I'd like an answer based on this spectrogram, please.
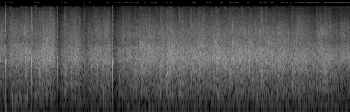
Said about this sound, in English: I think you might want to applaud that.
